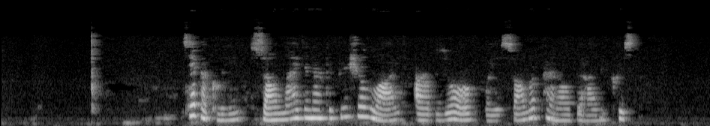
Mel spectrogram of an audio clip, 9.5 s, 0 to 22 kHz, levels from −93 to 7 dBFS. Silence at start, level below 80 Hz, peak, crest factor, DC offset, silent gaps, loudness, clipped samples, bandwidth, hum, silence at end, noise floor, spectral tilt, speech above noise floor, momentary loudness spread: 1.2 s; -64 dBFS; -2 dBFS; 20 dB; under 0.1%; none; -22 LUFS; under 0.1%; 7.6 kHz; none; 1 s; -66 dBFS; -6.5 dB/octave; 45 dB; 15 LU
